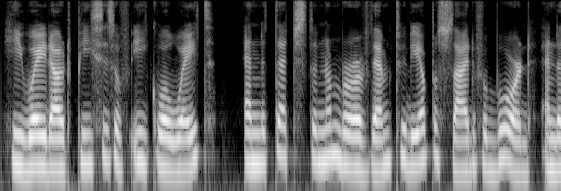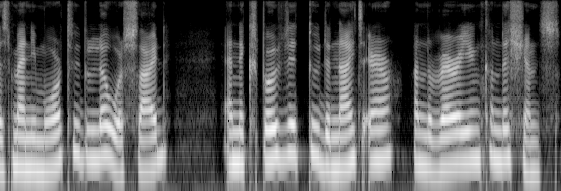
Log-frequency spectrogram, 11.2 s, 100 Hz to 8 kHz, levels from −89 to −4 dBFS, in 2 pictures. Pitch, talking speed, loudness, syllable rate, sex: 190 Hz, 205 wpm, -18 LUFS, 5.3 syllables/s, female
